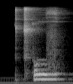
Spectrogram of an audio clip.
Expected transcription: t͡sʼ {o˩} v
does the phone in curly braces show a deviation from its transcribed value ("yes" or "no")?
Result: no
